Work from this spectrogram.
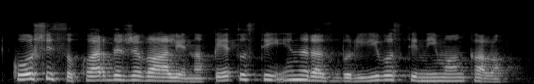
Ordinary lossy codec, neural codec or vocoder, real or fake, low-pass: Opus, 64 kbps; codec, 16 kHz, 2 kbps, FunCodec, trained on Chinese and English, 25 frames a second; fake; 7.2 kHz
